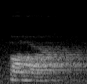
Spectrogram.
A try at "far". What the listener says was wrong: In the Arabic one we say far. Because our tongue is used to this place. The Arabic R, the tip of my tongue comes to the end of my mouth and touches the palate.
